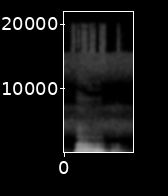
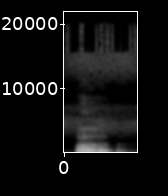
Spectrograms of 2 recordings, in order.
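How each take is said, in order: First: The r is dropped in an English style. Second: The same.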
